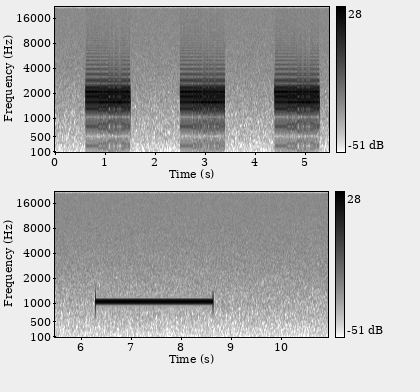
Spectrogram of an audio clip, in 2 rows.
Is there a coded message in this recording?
Yes: Emergency Alert System (SAME) tones (header bursts, then the 1050 Hz attention tone) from 0.6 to 8.6 s, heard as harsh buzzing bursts, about 520.83 baud.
